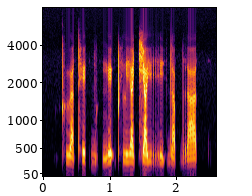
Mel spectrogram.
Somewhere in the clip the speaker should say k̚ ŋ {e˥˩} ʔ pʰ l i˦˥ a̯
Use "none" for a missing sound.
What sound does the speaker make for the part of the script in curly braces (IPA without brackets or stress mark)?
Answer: e˥˩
